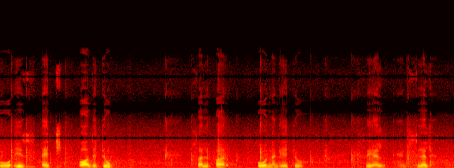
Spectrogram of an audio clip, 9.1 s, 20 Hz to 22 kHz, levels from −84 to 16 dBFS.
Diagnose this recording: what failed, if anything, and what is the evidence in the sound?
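A faint metallic shimmer rides on sibilant and bright sounds for the whole clip, while the true top of the band sounds dulled. Above about 4 kHz sits a mirrored copy of the lower spectrum, extending to 8 kHz and lying very roughly 25 dB below the signal. This is imaging from linear upsampling, a fault in the sample-rate conversion stage. The pattern fits audio raised from 8 kHz to 48 kHz by straight-line interpolation, which filters too weakly to remove those mirror images.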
